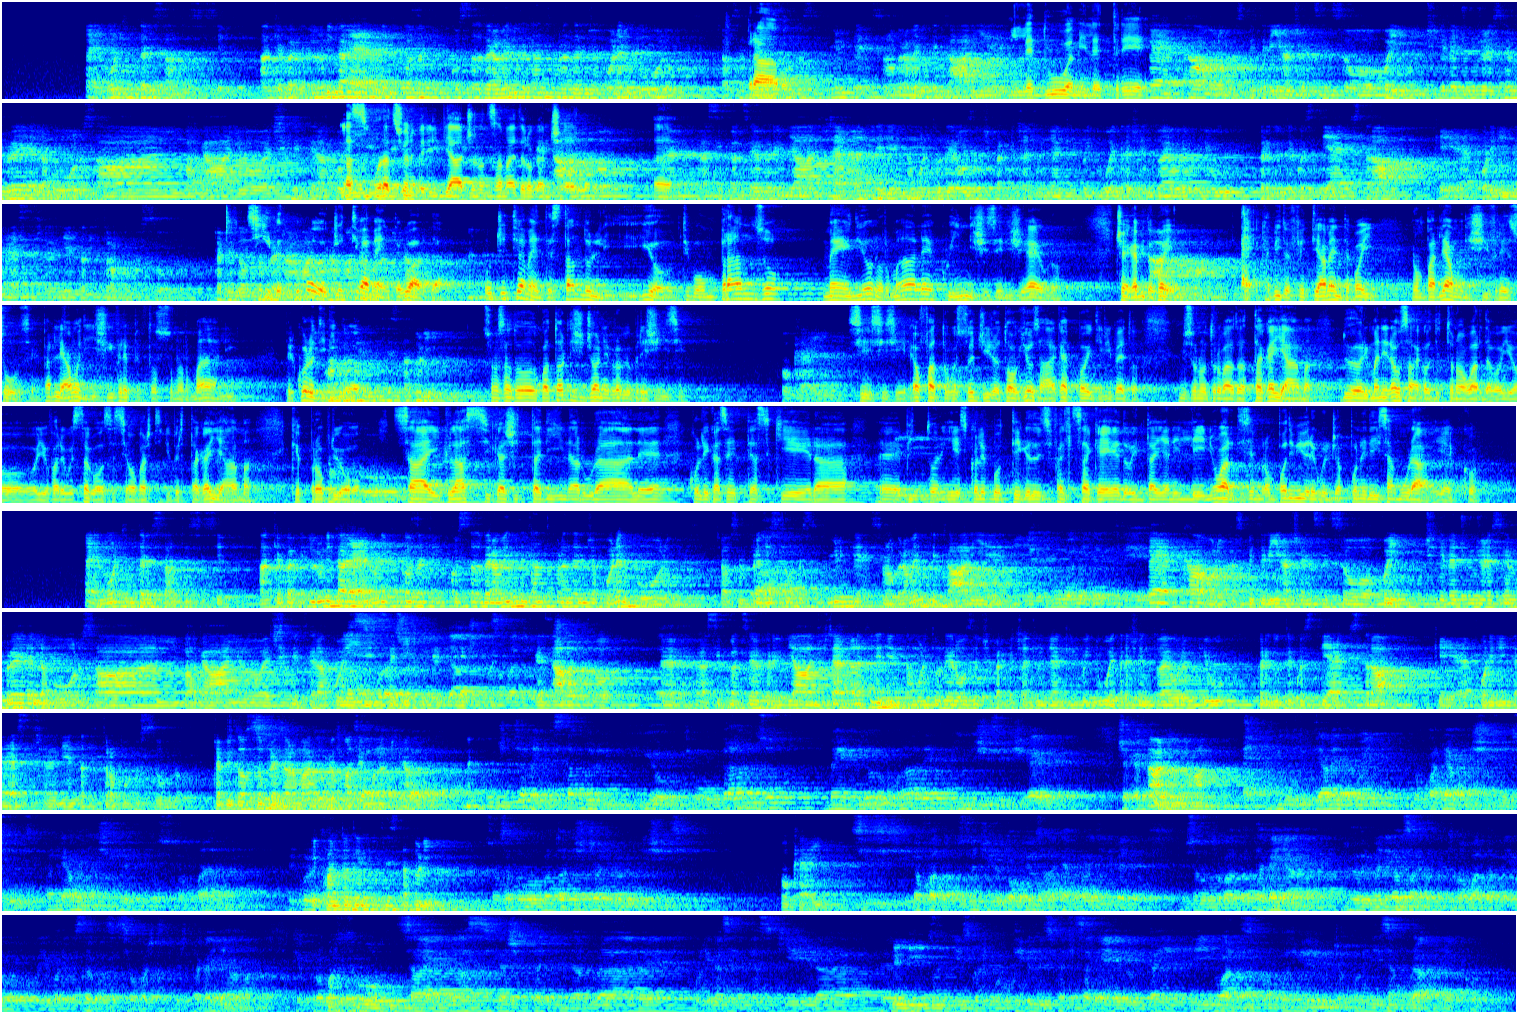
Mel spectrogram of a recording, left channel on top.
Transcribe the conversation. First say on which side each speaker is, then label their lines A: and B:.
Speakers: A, on the right; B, on the left.
A: Eh, È molto interessante, sì, sì, anche perché l'unica eh, l'unica cosa che costa veramente tanto per andare in Giappone è il volo. Cioè, ho sempre
B: Bravo.
A: visto questi voli che sono veramente cari
B: 1200, 1300.
A: eh, cavolo, caspiterina, cioè in senso, poi ci devi aggiungere sempre la borsa, il bagaglio, <laughs> eccetera, poi
B: L'assicurazione
A: il sedile,
B: per il
A: che
B: viaggio,
A: ti-
B: non sa mai te lo
A: esatto,
B: cancellano. Eh.
A: eh, l'assicurazione per il viaggio, cioè alla fine diventa molto oneroso c- perché ci aggiungi anche quei 200-300 euro in più per tutti questi extra che è fuori di testa, cioè diventa troppo costoso. Cioè piuttosto
B: Sì,
A: prendo
B: perché
A: la macchina,
B: poi oggettivamente,
A: vado in macchina.
B: guarda,
A: <laughs>
B: oggettivamente stando lì, io tipo un pranzo medio, normale, 15-16 euro. Cioè, capito?
A: Ah,
B: Poi,
A: non male.
B: eh, capito, effettivamente poi non parliamo di cifre esose, parliamo di cifre piuttosto normali. Per quello
A: E
B: ti
A: quanto
B: dico,
A: tempo sei stato lì?
B: sono stato 14 giorni proprio precisi.
A: Ok.
B: Sì, sì, sì, e ho fatto questo giro Tokyo-Osaka e poi ti ripeto, mi sono trovato a Takayama, dovevo rimanere a Osaka, ho detto no, guarda, voglio, voglio fare questa cosa e siamo partiti per Takayama, che è proprio,
A: Posso...
B: sai, classica cittadina rurale, con le casette a schiera, eh,
A: Bellissimo.
B: pittoresco, le botteghe dove si fa il sake, dove intagliano il legno, guarda, ti sembra un po' di vivere quel Giappone dei samurai, ecco,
